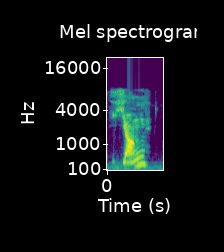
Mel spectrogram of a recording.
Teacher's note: you had pronounced it with a Spanish Y, saying jung. Okay. The way to not pronounce that Spanish Y is to think of it a Spanish E.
